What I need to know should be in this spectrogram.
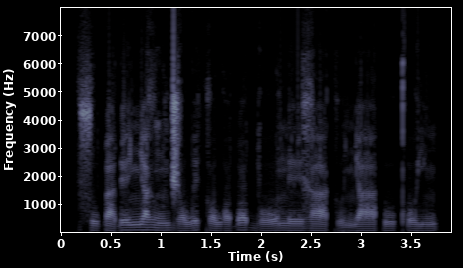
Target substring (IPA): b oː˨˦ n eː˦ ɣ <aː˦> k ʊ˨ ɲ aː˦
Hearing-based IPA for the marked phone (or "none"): aː˦˨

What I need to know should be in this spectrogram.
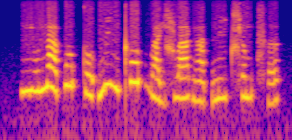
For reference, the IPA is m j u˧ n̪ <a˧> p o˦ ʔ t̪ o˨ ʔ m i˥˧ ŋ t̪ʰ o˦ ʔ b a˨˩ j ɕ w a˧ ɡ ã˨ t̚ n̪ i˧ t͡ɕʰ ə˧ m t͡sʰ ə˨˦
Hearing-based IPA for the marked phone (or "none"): a˥˧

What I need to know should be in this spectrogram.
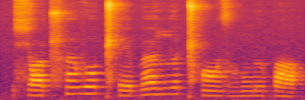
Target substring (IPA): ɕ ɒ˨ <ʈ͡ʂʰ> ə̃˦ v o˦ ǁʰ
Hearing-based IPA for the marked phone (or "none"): ʈ͡ʂʰ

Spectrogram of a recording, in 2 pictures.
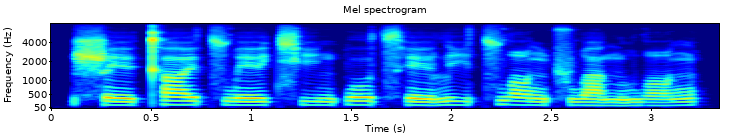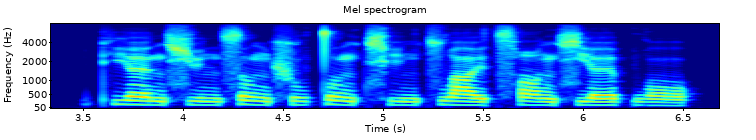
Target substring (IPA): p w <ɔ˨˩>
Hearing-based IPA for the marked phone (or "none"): ɔ˨˩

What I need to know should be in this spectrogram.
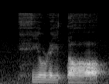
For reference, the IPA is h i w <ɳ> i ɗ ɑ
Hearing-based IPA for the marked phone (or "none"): ɳ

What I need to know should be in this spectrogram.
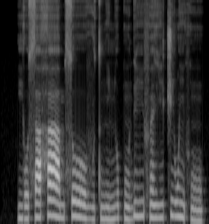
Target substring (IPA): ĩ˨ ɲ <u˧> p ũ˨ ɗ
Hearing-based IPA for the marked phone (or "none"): o˧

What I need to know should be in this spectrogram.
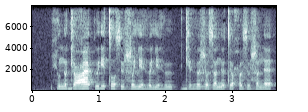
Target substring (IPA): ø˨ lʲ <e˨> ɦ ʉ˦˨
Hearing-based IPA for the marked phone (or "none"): ɛ˨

